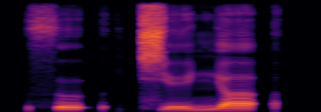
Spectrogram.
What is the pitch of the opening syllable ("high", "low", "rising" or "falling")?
high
